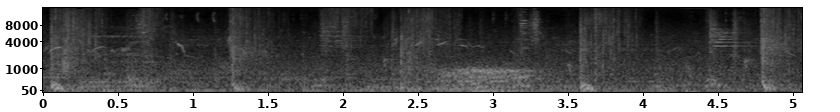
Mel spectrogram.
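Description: Fantasy battle sound effects clash and thud in sharp bursts.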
